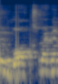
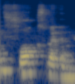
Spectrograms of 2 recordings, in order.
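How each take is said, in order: First: Volkswagen with a V at the start; V pronunciation. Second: Volkswagen with an F at the start; F pronunciation. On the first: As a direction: say Volkswagen as "VOKS-vagen". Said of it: "उसे Volkswagen नहीं कहेंगे". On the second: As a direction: say Volkswagen as "FOKS-vagen". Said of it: "क्या कहेंगे?". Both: Shown as a demonstration.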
